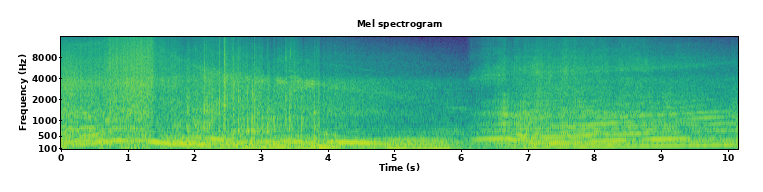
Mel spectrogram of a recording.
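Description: Twin-turbo Lamborghini Huracán V10 accelerating hard, its pitch climbing, easing off, then dropping sharply about six seconds in before climbing again. Quick sharp pops come in the first few seconds.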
